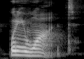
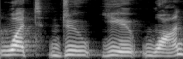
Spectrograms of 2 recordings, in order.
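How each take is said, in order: First: The words are reduced into one mumbled word. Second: Each word is said separately and clearly. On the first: The speaker calls it right. "it sounds just like one mumbled word" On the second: The speaker calls it wrong. "It's not"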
